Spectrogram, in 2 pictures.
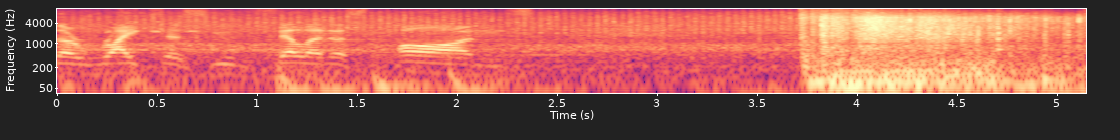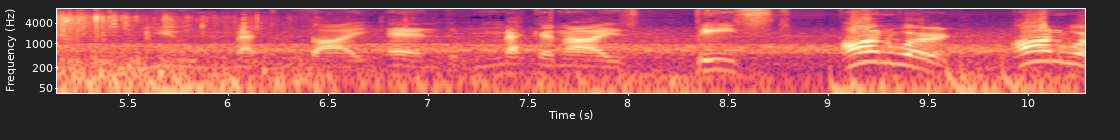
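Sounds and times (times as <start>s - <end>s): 
speech: 0.0s - 2.4s, 6.0s - 10.2s
sustained roaring crackling rumble of fire: 0.0s - 10.2s
incendiary charge exploding during a battle: 3.7s - 6.4s.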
